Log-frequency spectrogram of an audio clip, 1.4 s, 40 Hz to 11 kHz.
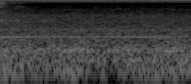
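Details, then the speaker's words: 1986 52-inch ceiling fan of unknown make, running high in reverse after pull-chain noise stopped by holding chain: soft steady airy hum, no ticking or rattling; normal running. "ah it was this pull chain now it's dead silent okay"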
